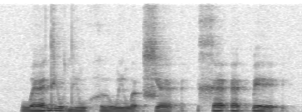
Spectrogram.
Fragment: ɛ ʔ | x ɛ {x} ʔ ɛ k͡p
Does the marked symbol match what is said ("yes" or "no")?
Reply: no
